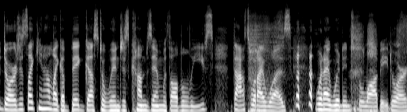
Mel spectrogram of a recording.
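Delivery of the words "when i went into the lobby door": usual speaking voice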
